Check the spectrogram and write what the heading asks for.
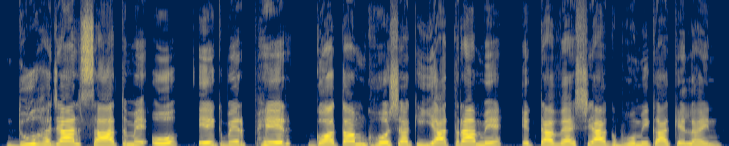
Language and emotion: Maithili, neutral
